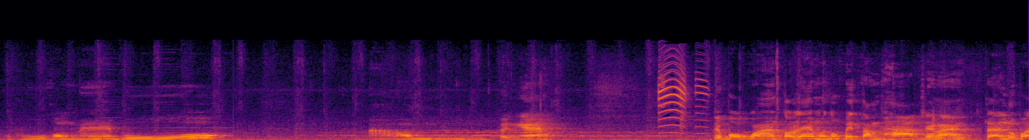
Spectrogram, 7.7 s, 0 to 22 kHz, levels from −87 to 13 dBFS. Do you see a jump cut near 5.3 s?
yes; 2 cuts; at 1.8 s, 5.3 s

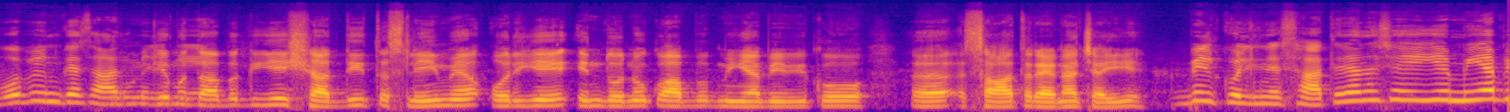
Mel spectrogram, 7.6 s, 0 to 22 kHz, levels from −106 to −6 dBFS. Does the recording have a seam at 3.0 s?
no; 1 cut; at 0.9 s

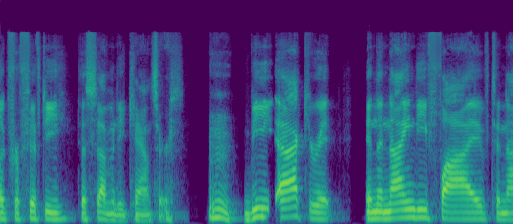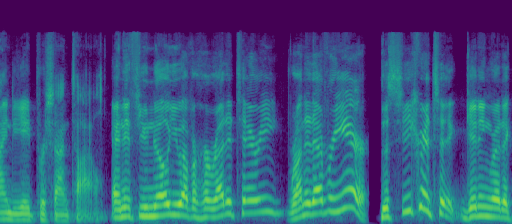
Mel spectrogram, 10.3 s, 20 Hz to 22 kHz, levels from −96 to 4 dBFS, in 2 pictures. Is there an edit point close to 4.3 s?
no; 2 cuts; at 6.1 s, 8.8 s

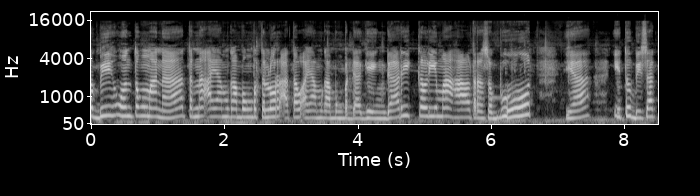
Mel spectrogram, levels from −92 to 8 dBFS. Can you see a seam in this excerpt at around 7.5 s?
no; 0 cuts

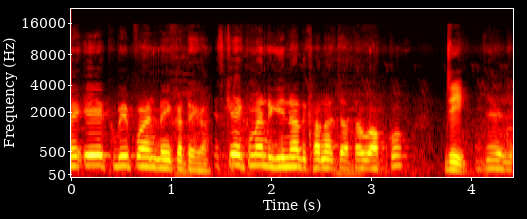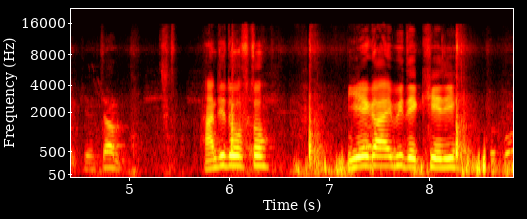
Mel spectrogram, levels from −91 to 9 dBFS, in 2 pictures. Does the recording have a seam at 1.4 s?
yes; 1 cut; at 1.4 s

